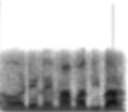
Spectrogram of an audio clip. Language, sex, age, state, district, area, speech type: Bodo, male, 45-60, Assam, Baksa, urban, conversation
